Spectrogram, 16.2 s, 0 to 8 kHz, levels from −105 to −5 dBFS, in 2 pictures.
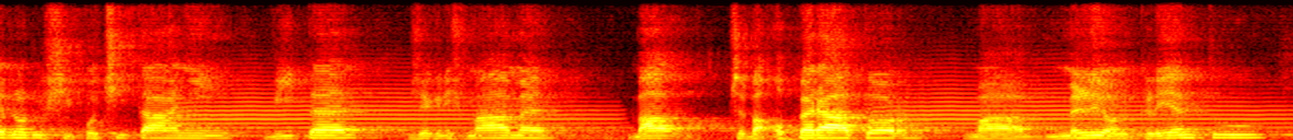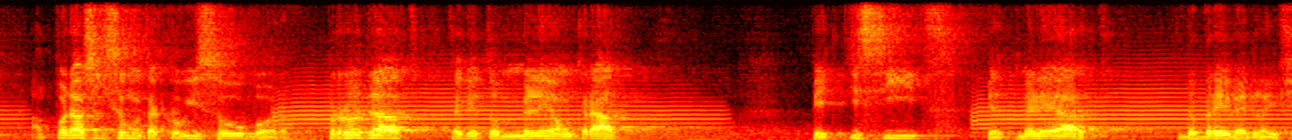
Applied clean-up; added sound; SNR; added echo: none; Trumpet; 17 dB; reverberation time 0.7 s.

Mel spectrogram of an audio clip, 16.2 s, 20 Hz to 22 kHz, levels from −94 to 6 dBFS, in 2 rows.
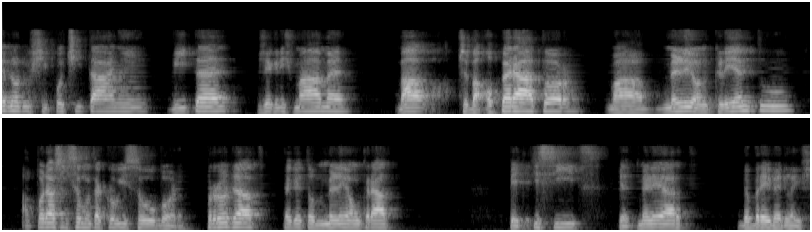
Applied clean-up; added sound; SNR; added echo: neural mask model DeepFilterNet 3.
